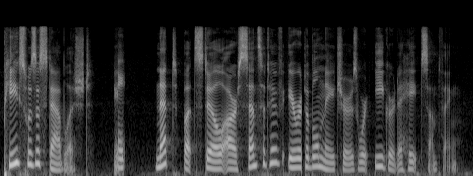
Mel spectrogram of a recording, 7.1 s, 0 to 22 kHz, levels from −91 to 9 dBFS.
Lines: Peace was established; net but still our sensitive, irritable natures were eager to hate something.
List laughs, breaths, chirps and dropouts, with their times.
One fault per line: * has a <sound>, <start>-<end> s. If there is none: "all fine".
* has a laugh, 1.7-1.9 s
* has a dropout, 4.5-4.6 s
